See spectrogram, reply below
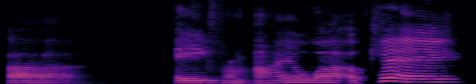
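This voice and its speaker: A woman's voice: medium pitch, very slow, fairly bright tone, muffled recording. A woman in her thirties hosting a casual livestream quiz, reading questions aloud and chatting candidly, swearing and interrupting herself. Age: 30s. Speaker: host of a live online trivia chat.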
